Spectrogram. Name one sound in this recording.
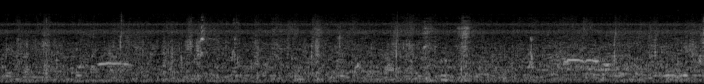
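A baby monkey squeaks softly, close by.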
